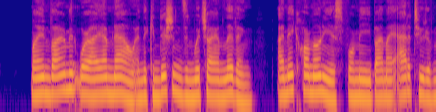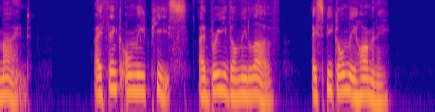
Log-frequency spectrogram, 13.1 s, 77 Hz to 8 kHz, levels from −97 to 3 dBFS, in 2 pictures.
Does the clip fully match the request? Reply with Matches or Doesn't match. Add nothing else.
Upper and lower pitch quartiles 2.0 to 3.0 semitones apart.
Matches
